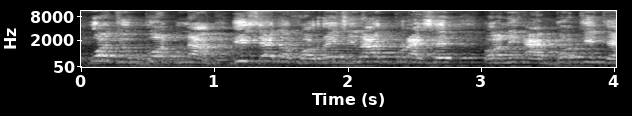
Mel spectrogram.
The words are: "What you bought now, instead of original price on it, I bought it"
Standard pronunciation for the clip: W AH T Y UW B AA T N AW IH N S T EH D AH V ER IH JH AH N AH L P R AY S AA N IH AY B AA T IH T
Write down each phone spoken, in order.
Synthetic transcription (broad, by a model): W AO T Y UW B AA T N AW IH S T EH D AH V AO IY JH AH N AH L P R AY S AA N IH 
